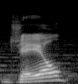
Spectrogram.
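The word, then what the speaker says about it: gaol: It's still pronounced jail. It's just spelled weird. Wait. Go. G O A L is pronounced the same as jail. Sorry. G A O L is the same as J A I L.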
